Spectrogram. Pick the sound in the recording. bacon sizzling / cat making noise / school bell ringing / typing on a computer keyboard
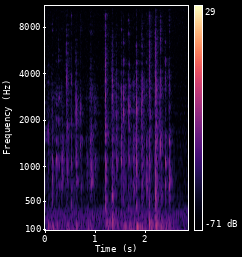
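typing on a computer keyboard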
